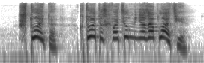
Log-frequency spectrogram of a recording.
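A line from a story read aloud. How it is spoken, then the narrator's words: Frightened cry. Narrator (Russian): Она испугалась и крикнула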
